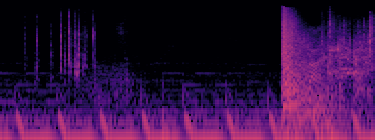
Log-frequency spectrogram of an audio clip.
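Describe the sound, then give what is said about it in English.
A shotgun fires at the dealer in a video game, a single loud, sharp blast. It comes after a steady series of low, pulsing thumps. “Handcuffs. Shotgun. Aim at yourself. Actually, too late. Aim at dealer.”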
